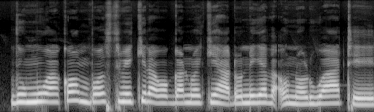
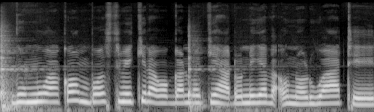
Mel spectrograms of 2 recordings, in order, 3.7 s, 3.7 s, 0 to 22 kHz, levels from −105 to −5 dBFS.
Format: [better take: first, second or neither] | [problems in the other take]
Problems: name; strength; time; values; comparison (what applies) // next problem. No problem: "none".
first | noise reduction (neural mask model RNNoise)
